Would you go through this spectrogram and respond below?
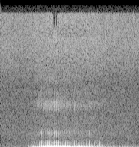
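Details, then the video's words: A sleeping dog snoring while snoozing: one low, rumbling, rattling breath drawn out for about a second, with a pulsing texture that fades off gradually into quiet. "Snoring dog"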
